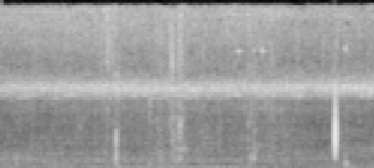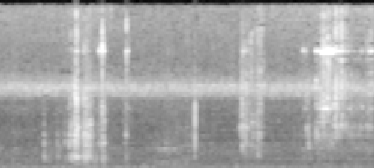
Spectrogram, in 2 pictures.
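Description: A steady high chorus of insects, crickets among them, over a faint low hum. It is broken by a single click and by short metallic jingles of loose deck screws clinking in a hand, about four seconds in and again near the end.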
